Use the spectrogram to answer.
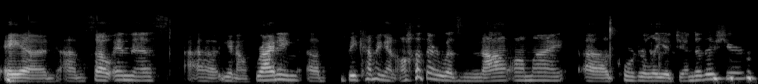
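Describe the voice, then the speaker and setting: A middle-aged woman health coach and author, chatting in an interview in an animated, self-deprecating way with many fillers. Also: lowish voice, normal speed, few pauses, a little hiss or hum. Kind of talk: casual interview chat.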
